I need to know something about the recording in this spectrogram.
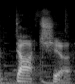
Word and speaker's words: Dacia: The Deacia Sandero or Dacia, how how they're how they pronounce it.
